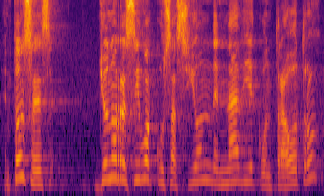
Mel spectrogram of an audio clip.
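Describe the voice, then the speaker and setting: A pastor preaching a sermon, telling stories and acting out what people said. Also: male voice, very high-pitched, slow pace, pushed and bright. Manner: storytelling, acts out quotes. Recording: echoey hall.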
